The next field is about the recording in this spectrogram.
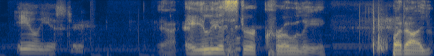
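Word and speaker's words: Aleister: Li 777 is by Alistar Crowley and it's 38 Pages 274 Pages yeah you know Alistar Crowley he didn't like to be called alist Crowley he said his name is pronounced Alias Crowley Alias yeah Alias Crowley but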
